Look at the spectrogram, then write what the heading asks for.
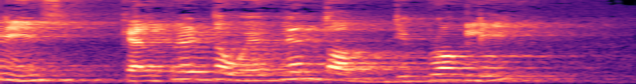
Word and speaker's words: Broglie: The question given is, calculate the wavelength of Broglie. The actual pronunciation is Broglie matter wave associated with.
